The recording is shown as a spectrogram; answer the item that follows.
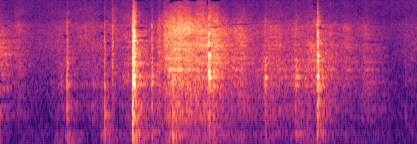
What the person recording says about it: they do look and act like a ceramic but they are actually a really great plastic you can hear it when I tap on it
